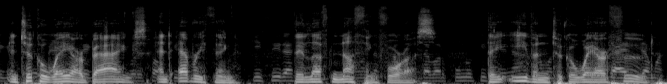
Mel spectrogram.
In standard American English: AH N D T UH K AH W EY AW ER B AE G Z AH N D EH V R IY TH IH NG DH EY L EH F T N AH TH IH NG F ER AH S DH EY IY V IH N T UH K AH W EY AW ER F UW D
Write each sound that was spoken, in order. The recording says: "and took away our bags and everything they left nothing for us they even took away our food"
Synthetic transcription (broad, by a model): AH N T UH K AH W EY AW ER B AE G Z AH N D EH V R IY TH IH NG DH EY L EH F T N AH TH IH NG F ER AH S DH EY IY V IH N T UH K AH W EY AW ER F UW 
